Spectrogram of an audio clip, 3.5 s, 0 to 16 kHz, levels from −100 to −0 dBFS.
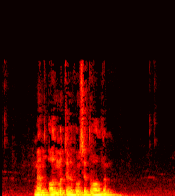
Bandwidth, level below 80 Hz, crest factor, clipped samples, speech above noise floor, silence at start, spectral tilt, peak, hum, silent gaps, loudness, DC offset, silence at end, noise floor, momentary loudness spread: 11 kHz; -54 dBFS; 16 dB; under 0.1%; 45 dB; 0.7 s; -8.5 dB/octave; -10 dBFS; none; none; -26 LUFS; under 0.1%; 1.1 s; -70 dBFS; 12 LU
